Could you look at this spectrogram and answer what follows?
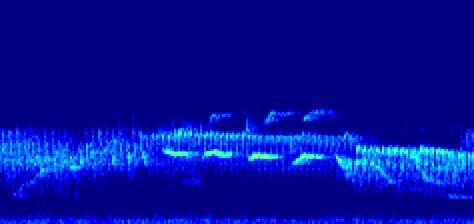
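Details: Canaries in chorus, singing loud sustained high trills and whistled glides that blend into one bright ringing stream, with a faint low hum.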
